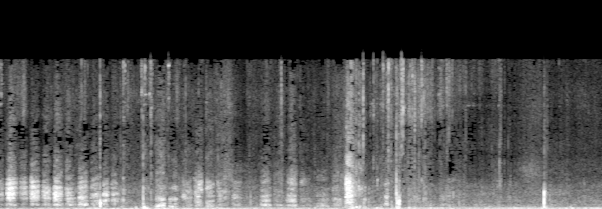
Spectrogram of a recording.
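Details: A Border Collie pants in quick breathy bursts while doing fetch training, with a person talking in French and scattered clicks and thumps.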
